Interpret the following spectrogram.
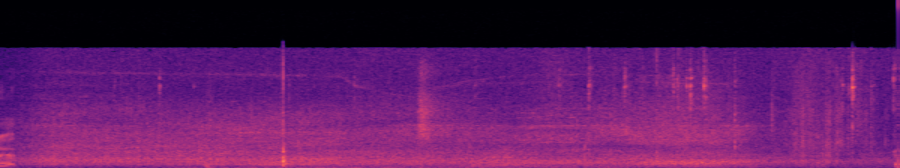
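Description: Steady outdoor background noise, an even hiss with a faint low hum, and a light click about two seconds in.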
